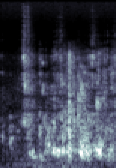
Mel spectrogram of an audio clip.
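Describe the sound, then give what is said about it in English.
Orange Cheetos-coated popcorn poured onto a plate makes a steady, crackly rustle of light pieces tumbling and landing, lasting just over a second, fairly quiet, with no voices. “I can pour some of this out to get to the Cheetos.”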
